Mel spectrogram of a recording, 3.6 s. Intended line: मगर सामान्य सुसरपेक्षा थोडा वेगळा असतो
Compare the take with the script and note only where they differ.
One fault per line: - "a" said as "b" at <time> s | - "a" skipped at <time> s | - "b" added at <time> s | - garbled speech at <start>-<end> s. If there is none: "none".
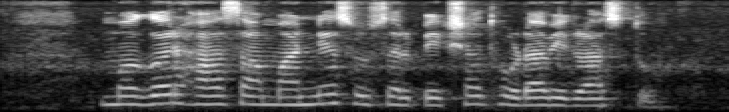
- "हा" added at 0.9 s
